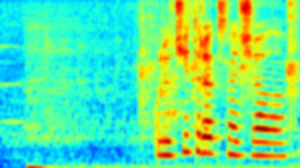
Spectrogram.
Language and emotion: Russian, neutral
